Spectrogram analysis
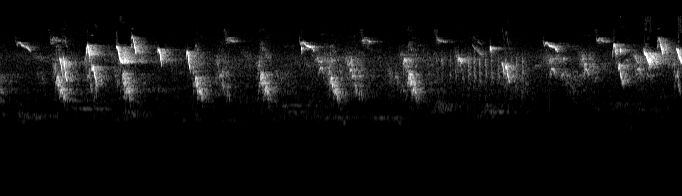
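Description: A saffron finch sings a fast, continuous run of high, chirpy notes and short trills, about three phrases a second, with no other clear sounds.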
